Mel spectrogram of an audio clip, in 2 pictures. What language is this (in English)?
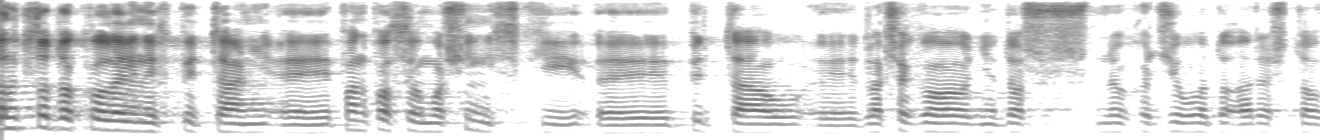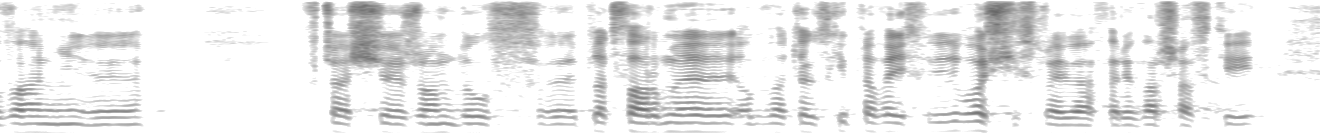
Polish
